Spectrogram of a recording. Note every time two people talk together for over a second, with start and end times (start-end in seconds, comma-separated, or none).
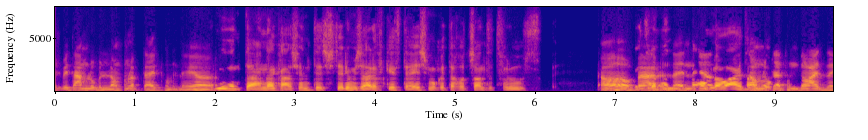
7.2-9.0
